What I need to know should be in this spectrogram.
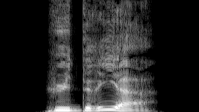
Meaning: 1. singular imperative of hydrieren 2. first-person singular present of hydrieren
- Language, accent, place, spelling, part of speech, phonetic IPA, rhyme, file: German, Germany, Berlin, hydrier, verb, [hyˈdʁiːɐ̯], -iːɐ̯, De-hydrier.ogg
